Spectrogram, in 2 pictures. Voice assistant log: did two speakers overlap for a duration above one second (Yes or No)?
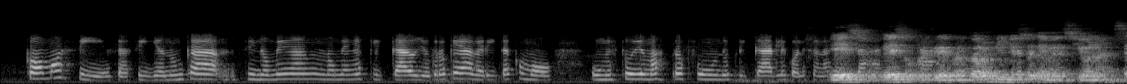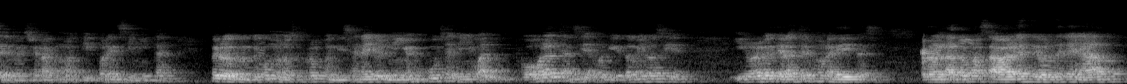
Yes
